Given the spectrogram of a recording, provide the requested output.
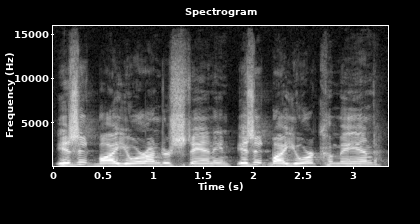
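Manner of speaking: loud, driving rapid-fire questions; preaching at full force. Acted. Pastor voicing God's challenge to Job, booming preaching. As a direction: thunder each challenge like God.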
